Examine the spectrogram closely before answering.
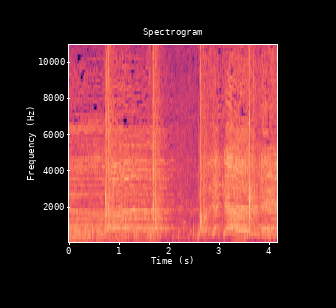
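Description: Glee club choir singing a cappella in several-part harmony, with a sharp percussive hit about once a second.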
